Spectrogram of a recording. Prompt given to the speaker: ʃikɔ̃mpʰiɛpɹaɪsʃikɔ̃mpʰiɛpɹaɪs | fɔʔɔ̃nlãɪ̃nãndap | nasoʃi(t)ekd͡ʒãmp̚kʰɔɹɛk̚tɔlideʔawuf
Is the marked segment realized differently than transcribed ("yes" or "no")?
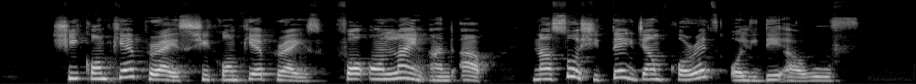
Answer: no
